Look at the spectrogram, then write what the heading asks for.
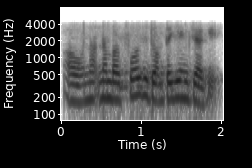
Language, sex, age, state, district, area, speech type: Manipuri, female, 30-45, Manipur, Kangpokpi, urban, conversation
